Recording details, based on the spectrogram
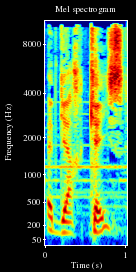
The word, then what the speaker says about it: Edgar Cayce: ça s'écrit C-A-Y-C-E, Edgar Cayce, et vous verrez que le personnage est encore très vivant dans l'esprit de beaucoup de personnes, même s'il est mort en 1945.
